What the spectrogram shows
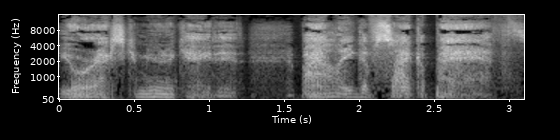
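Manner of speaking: loud, strained voice, as if being strangled. Quoting a movie scene where the hero is being choked: Batman voice while being choked. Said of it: "Batman's like".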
